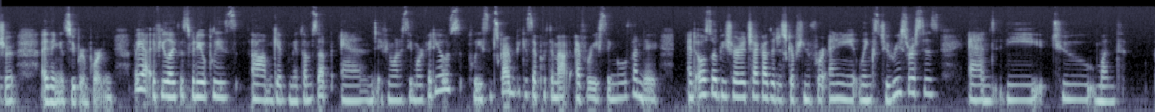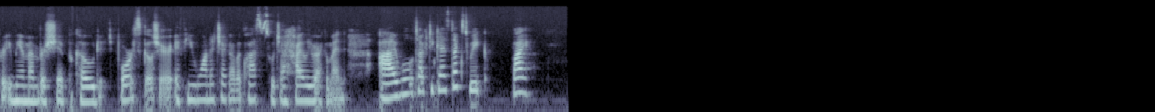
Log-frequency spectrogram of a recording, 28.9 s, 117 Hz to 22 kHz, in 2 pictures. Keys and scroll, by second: 0.1 KP_Subtract, 0.5 KP_Add, 1.4 KP_Subtract, 1.5 e, 1.5 KP_Add, 3.8 KP_Subtract, 4.1 KP_Add, 7.3 KP_Subtract, 7.4 KP_Add, 8.0 space, 9.0 KP_Subtract, 9.2 KP_Add, 9.7 ], 11.6 KP_Subtract, 12.3 space, 12.7 KP_Add, 12.8 space, 13.5 [.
